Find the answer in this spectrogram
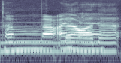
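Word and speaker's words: ارْكَبْ مَعَنَا: Untuk selanjutnya irkam ma'ana. Itu bacaan idgham mutaqarribain. Ba sukun bertemu mim. Cara membacanya didengungkan.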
